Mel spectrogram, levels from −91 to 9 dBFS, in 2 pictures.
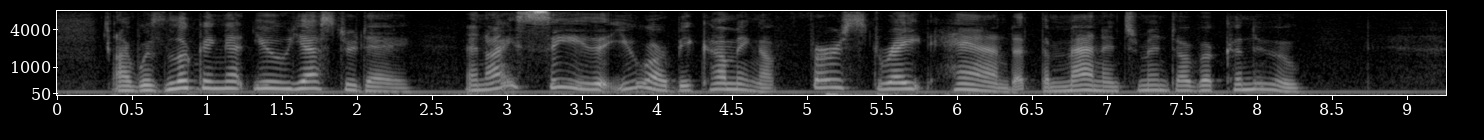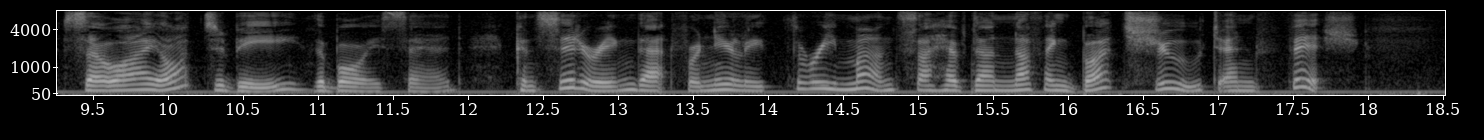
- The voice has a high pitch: No, medium, 170 Hz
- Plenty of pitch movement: Yes, wide, 6.2 semitones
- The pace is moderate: Yes, average, 145 wpm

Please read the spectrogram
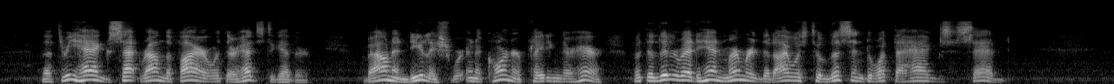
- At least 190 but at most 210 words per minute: Yes, average, 200 wpm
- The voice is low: No, medium, 160 Hz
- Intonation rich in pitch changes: Yes, wide, 5.9 semitones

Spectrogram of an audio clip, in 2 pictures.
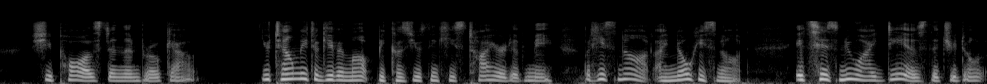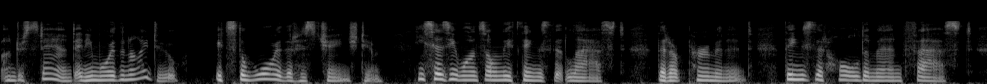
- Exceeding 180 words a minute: Yes, average, 190 wpm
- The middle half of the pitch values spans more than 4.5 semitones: No, average, 3.9 semitones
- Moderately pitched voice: No, high, 195 Hz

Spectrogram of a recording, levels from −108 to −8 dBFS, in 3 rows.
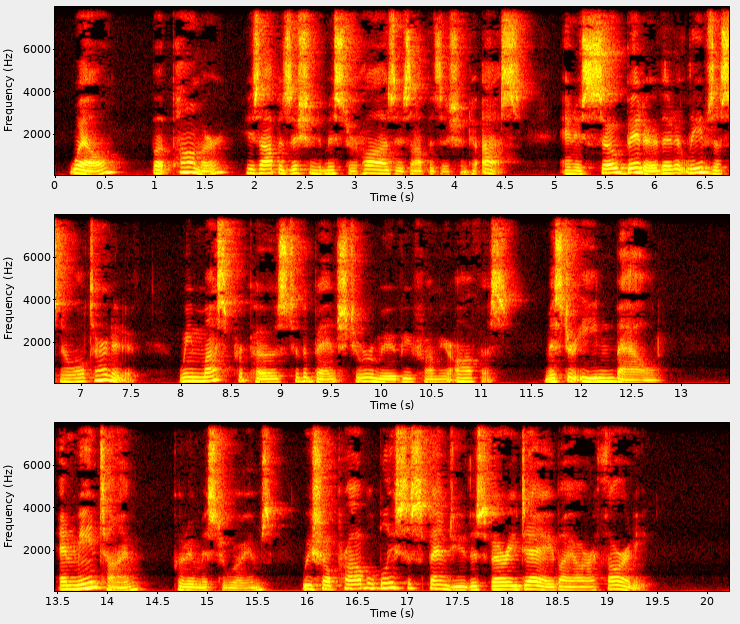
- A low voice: No, medium, 165 Hz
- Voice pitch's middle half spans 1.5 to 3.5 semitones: No, average, 4.7 semitones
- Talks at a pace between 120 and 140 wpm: No, average, 160 wpm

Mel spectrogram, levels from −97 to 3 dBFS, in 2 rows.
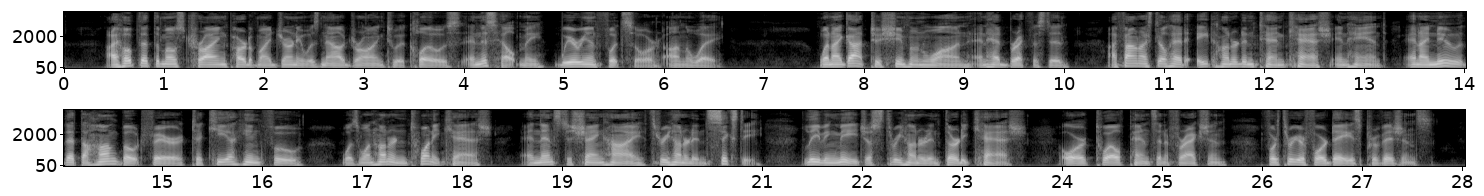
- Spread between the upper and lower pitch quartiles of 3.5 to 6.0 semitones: Yes, average, 4.3 semitones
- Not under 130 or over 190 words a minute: No, average, 200 wpm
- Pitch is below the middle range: Yes, low, 100 Hz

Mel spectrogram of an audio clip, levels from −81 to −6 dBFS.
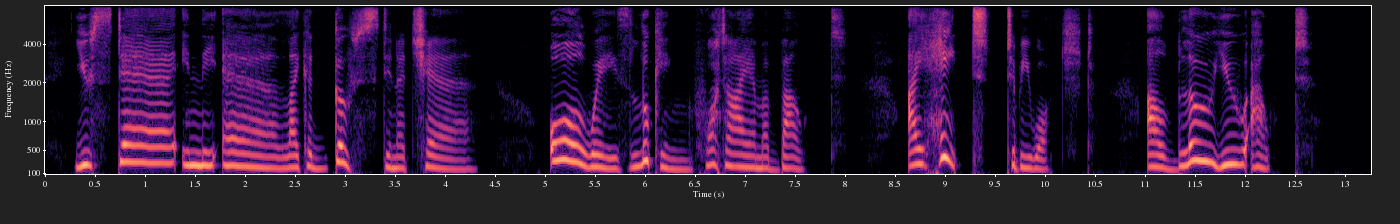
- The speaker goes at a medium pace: No, slow, 120 wpm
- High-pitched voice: Yes, high, 210 Hz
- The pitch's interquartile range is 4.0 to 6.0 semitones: Yes, average, 5.2 semitones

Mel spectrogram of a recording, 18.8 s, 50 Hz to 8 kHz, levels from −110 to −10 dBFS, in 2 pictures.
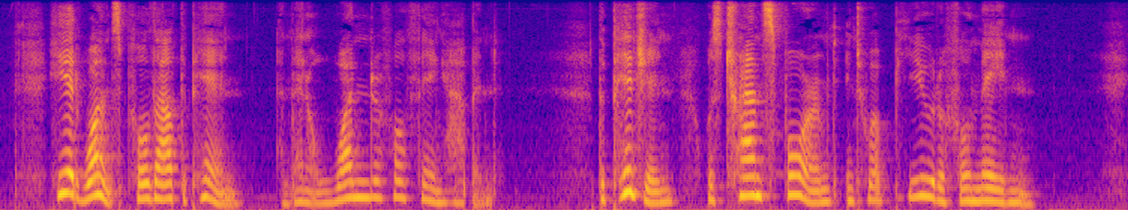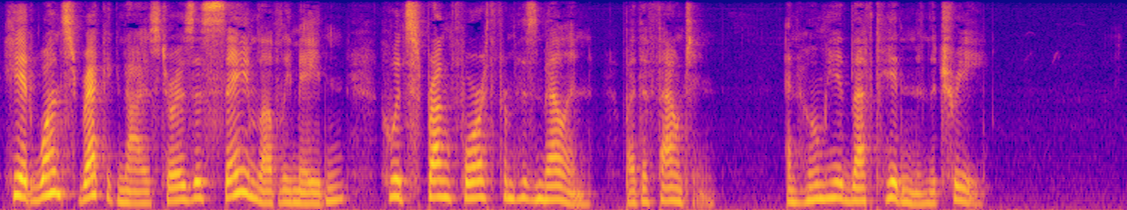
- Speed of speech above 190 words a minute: No, average, 160 wpm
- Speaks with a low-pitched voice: No, high, 200 Hz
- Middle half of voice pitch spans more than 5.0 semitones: Yes, wide, 5.6 semitones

